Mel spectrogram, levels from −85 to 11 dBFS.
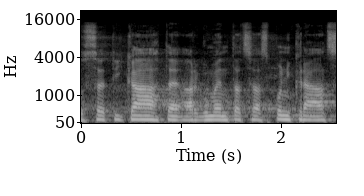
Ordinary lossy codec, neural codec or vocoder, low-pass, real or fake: AAC, 96 kbps; none; 14.4 kHz; real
